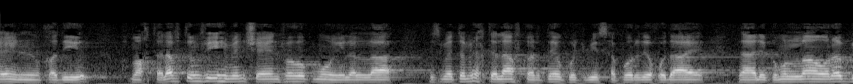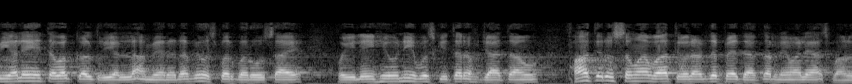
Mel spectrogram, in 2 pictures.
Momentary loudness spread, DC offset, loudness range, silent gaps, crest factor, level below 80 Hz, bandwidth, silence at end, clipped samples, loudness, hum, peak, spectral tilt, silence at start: 7 LU; 0.4%; 3 LU; none; 16 dB; -58 dBFS; 7.6 kHz; 0 s; under 0.1%; -18 LUFS; none; 0 dBFS; -6.5 dB/octave; 0 s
